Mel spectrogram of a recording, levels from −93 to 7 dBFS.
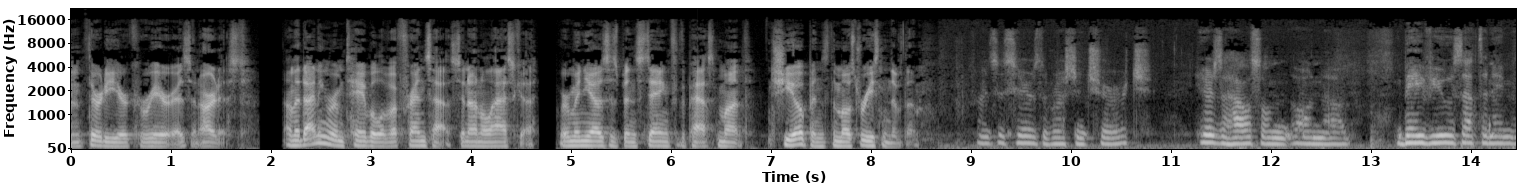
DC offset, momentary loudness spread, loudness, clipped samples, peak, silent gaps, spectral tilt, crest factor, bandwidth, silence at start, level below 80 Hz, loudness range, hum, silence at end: under 0.1%; 14 LU; -21 LUFS; under 0.1%; 0 dBFS; 1.88-2.09 s, 4.68-4.83 s; -5 dB/octave; 22 dB; 16.5 kHz; 0 s; -50 dBFS; 6 LU; none; 0 s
